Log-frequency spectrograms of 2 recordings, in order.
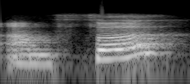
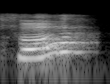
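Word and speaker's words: phở: Pho? Vietnamese pho? Is that right? It's one of it's you're supposed to pronounce it like F-U-H, like pho.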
